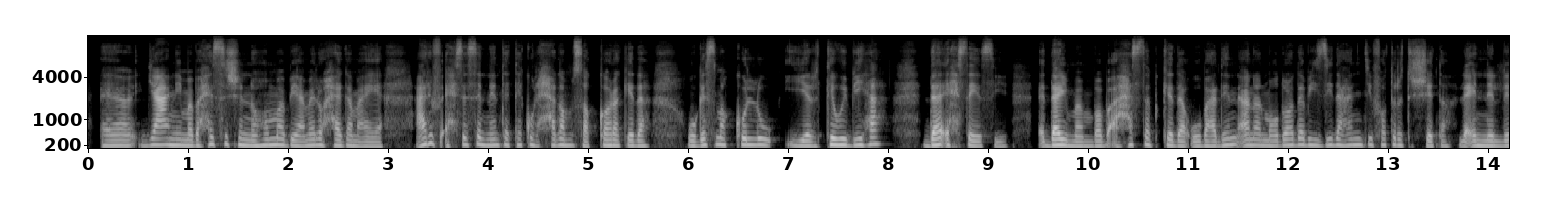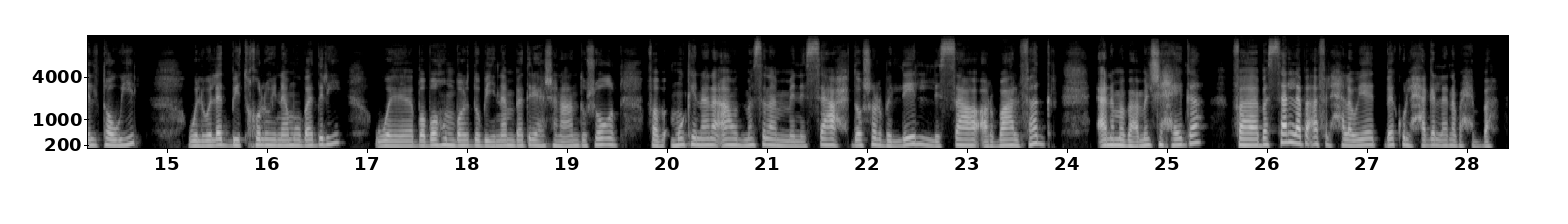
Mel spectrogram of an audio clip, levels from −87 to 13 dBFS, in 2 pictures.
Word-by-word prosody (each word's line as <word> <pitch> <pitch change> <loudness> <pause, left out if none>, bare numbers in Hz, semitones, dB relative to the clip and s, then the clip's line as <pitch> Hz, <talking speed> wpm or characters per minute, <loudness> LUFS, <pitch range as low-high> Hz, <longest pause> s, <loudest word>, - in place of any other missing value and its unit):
آآ، 175 0 0 0.2
يعني 200 -1 +6
ما 175 -1 +2
باحسش 220 +3 -2
إن 180 -3 +2
همّ 190 +4 +2
بيعملوا 180 +2 0
حاجة 175 0 -1
معايا، 150 -2 -3 0.3
عارف 225 +4 +1
إحساس 210 0 -3
إن 195 -4 +1
أنت 190 +1 -2
تاكل 195 0 -4
حاجة 185 +4 0
مسكرة 180 0 0
كده، 170 -2 -1 0.4
وجسمك 190 +5 0
كلّه، 200 -3 +2
يرتوي 170 +4 +3
بيها؟ 200 +5 0 0.4
ده 195 +4 +6
إحساسي، 160 -5 -2 0.3
دايمًا 165 0 +6
بابقى 155 +1 -1
حاسّة 205 +1 -1
بكده، 175 -3 -1
وبعدين 165 +6 -1
أنا 185 +1 +1
الموضوع 175 +1 -1
ده 200 +1 0
بيزيد 190 0 -3
عندي 195 +2 -1
فترة 195 -1 -5
الشتا، 165 -1 -3
لإن 165 0 +1
الليل 165 +3 0
طويل، 190 +5 0 0.5
والولاد 170 +3 +1
بيدخلوا 185 +1 -1
يناموا 180 0 0
بدري، 205 +9 -2 0.3
وباباهم 170 +3 +1
برضو 175 0 0
بينام 165 +1 -1
بدري 175 +1 -1
عشان 165 0 -3
عنده 170 +3 -2
شغل، 200 +2 -1 0.3
فممكن 195 +3 -1
أنا 195 0 +2
أقعد 190 0 +1
مثلًا 195 +2 -2
مِن 160 -2 -3
الساعة 195 +6 +1
23:00 185 +3 -2
بالليل، 180 +7 0
للساعة 185 +4 +2
4:00 170 +4 +2
الفجر، 220 +6 -2 0.4
أنا 195 - +6
ما 185 - +4
باعملش 180 +4 +1
حاجة، 205 +7 0 0.2
فباتسلى 210 +7 +5
بقى 230 - +1
في - - -14
الحلويّات، 190 0 -2
باكل 200 +2 -2
الحاجة 180 +1 -2
اللي 180 -1 -3
أنا 175 0 -2
باحبّها، 160 -2 -7
185 Hz, 155 wpm, -22 LUFS, 170-195 Hz, 0.5 s, يعني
